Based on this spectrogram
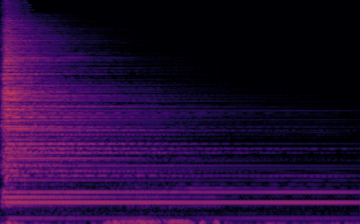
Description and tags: China cymbal scraped.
